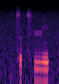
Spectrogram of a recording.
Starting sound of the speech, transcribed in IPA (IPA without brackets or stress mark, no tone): t͡s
